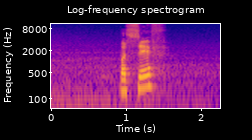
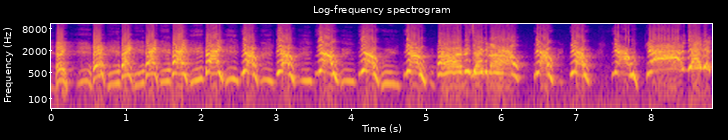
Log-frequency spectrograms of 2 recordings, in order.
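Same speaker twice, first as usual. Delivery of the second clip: rising panicked shouts, much higher and louder; panicked yelling; 12 semitones higher, 8 dB louder, slower than usual. Real, not acted. Player being carried off to hell, screaming in a high panic. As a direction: yell in mounting panic as you're dragged away.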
